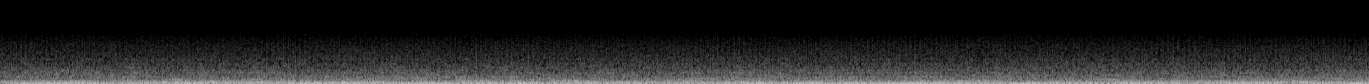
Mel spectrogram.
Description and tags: Viral Suspended Terra
Layers of synths stretched, distorted and granualized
